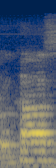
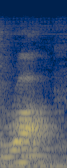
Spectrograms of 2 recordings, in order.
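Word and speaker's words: רק: Rakah sounds good, but this is going to be pronounced rock.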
